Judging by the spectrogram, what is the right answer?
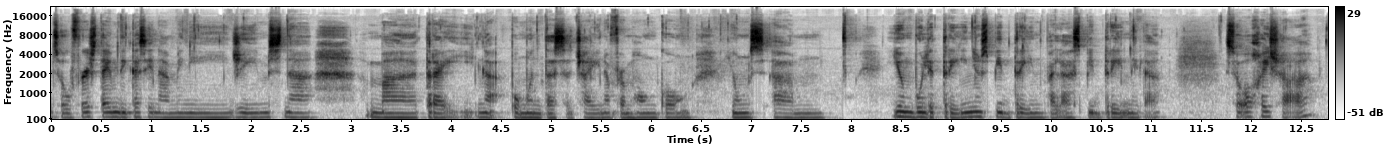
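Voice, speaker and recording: A woman's voice: completely flat delivery, takes it slowly, vocal fry, pauses often, a little hiss or hum. A woman vlogger and new mother chatting casually about her days, with many fillers and self-corrections. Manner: high, playful baby talk to her daughter. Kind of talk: casual vlog chat. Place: home in Hong Kong.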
